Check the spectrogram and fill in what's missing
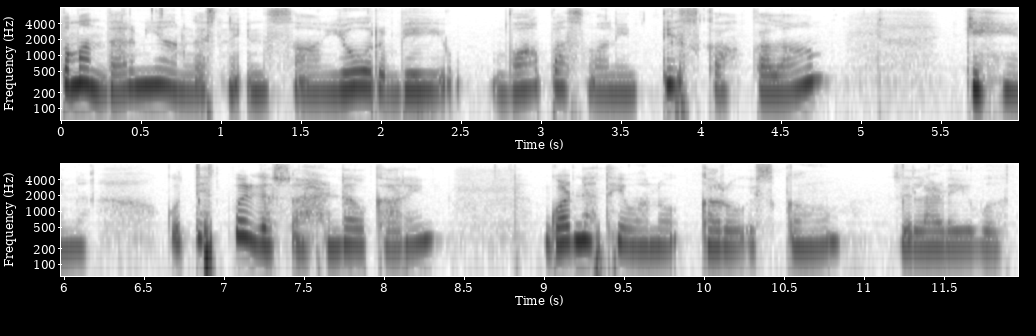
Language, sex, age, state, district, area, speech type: Kashmiri, female, 45-60, Jammu and Kashmir, Budgam, rural, spontaneous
